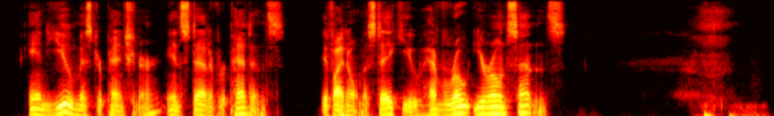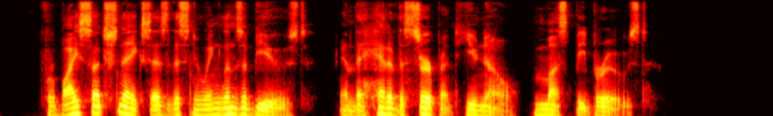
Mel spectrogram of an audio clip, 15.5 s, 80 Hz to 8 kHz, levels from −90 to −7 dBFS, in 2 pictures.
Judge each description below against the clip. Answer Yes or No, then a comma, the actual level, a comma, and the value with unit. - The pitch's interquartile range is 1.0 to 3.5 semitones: No, average, 4.2 semitones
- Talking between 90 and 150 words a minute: Yes, average, 145 wpm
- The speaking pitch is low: Yes, low, 100 Hz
